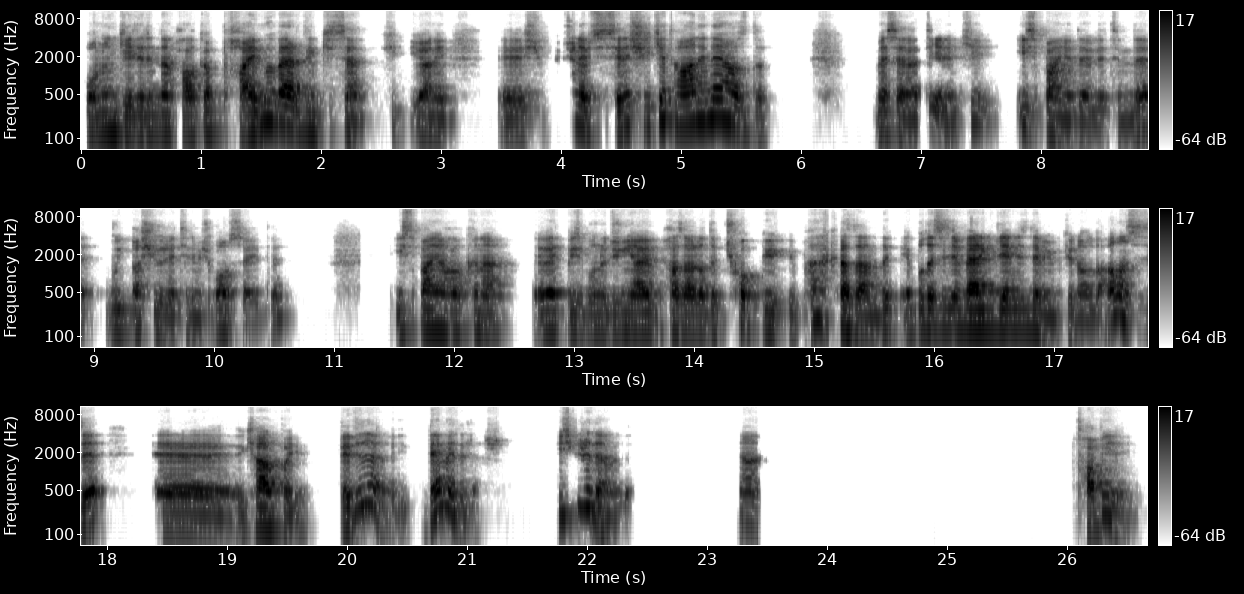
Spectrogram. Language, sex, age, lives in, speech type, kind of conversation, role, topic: Turkish, male, 30-34, Bulgaria, conversation, unstructured, none, Pandemilerle mücadelede devletin rolü ne olmalı?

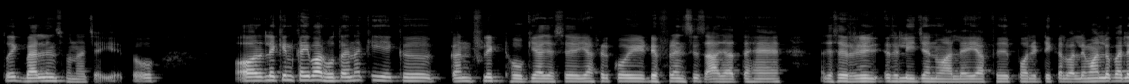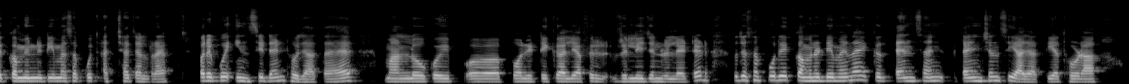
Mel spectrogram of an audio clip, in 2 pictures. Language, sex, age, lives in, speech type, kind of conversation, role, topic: Hindi, male, 20-24, India, conversation, podcast, host, Kaunsi chhoti-chhoti baatein community ko strong banati hain?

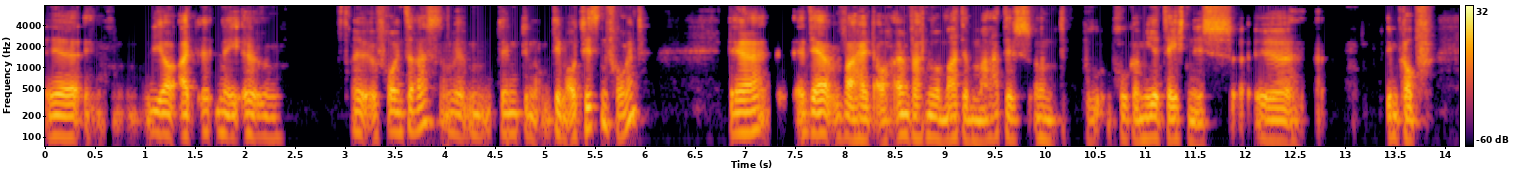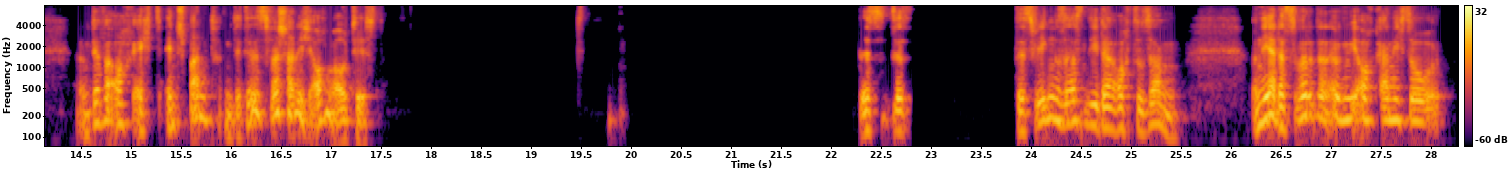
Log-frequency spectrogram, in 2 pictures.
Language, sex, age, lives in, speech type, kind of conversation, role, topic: German, male, 40-44, Germany, conversation, unstructured, none, Was motiviert dich, jeden Tag zur Arbeit zu gehen?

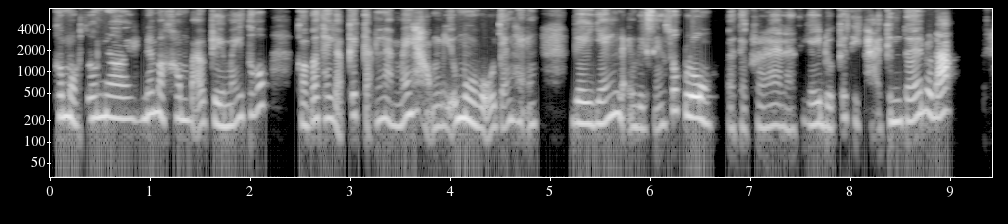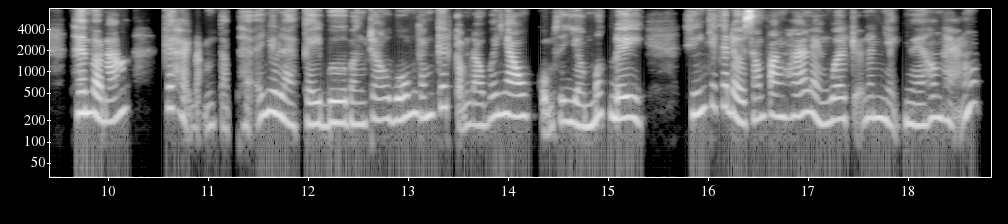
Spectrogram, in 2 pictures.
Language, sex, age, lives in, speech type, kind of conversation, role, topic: Vietnamese, female, 20-24, Vietnam, read, expert-assistant, expert, Nếu trâu biến mất ở làng quê Việt Nam, cuộc sống và văn hóa sẽ thay đổi như thế nào?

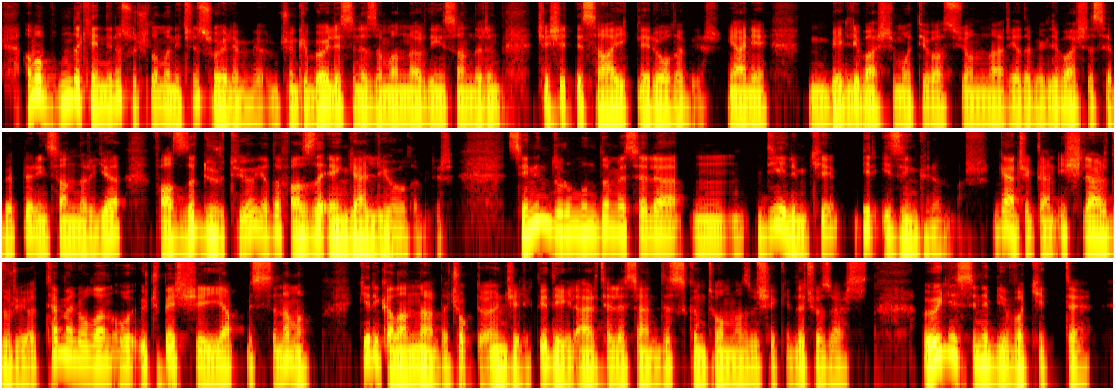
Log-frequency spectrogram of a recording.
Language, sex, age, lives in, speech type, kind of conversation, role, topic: Turkish, male, 25-29, Italy, conversation, advice, advisor, Rahatlamak ve boş zamanımı keyifli geçirmek neden bana zor geliyor?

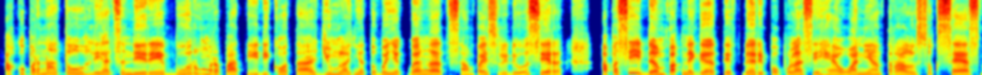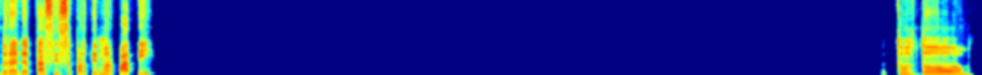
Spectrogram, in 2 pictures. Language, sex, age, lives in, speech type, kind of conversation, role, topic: Indonesian, female, 25-29, Indonesia, read, expert-assistant, asker, Apa saja kelebihan dan kekurangan adaptasi makhluk hidup akibat evolusi?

